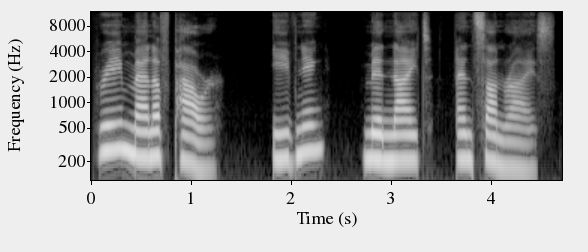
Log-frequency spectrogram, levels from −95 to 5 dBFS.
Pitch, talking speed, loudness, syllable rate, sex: 215 Hz, 100 wpm, -16 LUFS, 4.1 syllables/s, female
